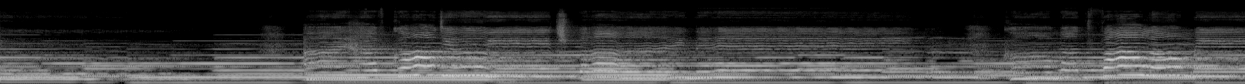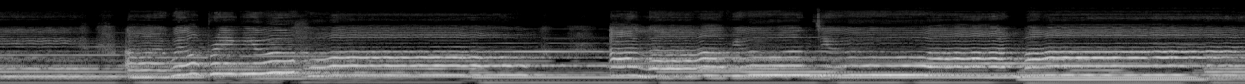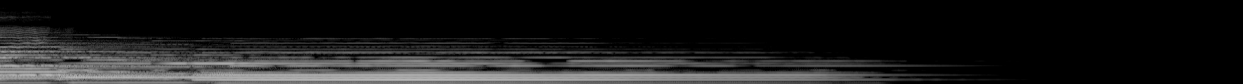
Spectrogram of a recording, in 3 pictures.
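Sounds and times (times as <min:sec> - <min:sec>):
person singing: 0:00.0 - 0:28.1
organ: 0:00.0 - 0:34.0.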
